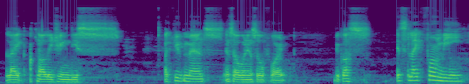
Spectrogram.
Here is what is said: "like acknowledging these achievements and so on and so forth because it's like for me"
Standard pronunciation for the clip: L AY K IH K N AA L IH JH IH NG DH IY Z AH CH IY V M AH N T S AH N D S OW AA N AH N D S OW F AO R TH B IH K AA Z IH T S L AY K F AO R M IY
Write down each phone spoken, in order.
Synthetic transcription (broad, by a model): L AY K IH K N AA L IH JH IH NG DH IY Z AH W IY P M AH N T S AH N S OW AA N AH N S OW F AO R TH B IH K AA S IH T S L AY K F AO R M IY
